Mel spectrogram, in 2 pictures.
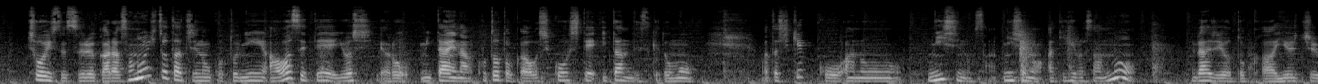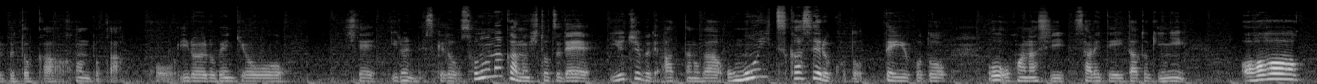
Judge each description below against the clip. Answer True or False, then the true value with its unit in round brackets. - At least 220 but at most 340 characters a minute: True (330 characters per minute)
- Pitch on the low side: False (160 Hz)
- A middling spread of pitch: True (3.6 semitones)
